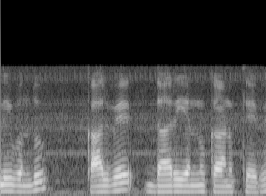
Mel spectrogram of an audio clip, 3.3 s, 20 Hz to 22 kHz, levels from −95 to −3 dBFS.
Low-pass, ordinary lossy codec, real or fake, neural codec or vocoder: 5.4 kHz; none; real; none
